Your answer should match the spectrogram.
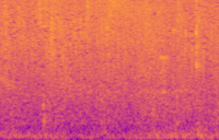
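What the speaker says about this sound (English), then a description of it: "So it has to rain. I hate rain in this game because of BTs." Steady, dense rain falls in the Death Stranding video game, a constant hiss of drops with no pauses and a faint low rumble underneath.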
